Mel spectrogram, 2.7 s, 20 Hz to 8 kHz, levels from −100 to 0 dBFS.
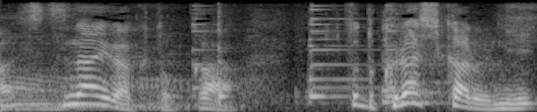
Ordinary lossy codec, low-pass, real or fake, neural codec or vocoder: none; 7.2 kHz; real; none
